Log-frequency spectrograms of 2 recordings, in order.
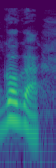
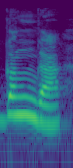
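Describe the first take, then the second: First: The first syllable has no nasal sound. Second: The first syllable has a clear nasal sound. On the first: The written word lacks its nasal mark. The speaker calls it wrong. "बिंदू नाही दिला ना मी... गगा झालं" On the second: The written word has its nasal mark. The speaker calls it right. "आपल्याला काय म्हणायचं होतं? गंगा"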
